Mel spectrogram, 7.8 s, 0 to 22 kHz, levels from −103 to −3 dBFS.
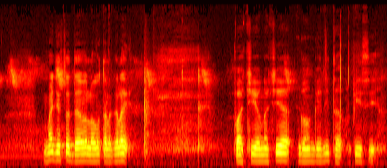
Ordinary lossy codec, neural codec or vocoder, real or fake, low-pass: MP3, 96 kbps; vocoder, 48 kHz, 128 mel bands, Vocos; fake; 19.8 kHz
